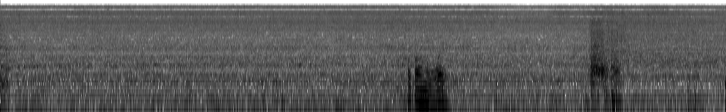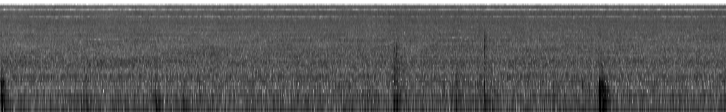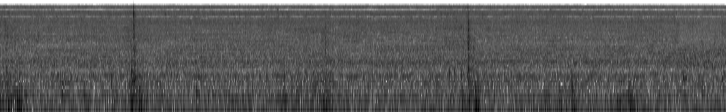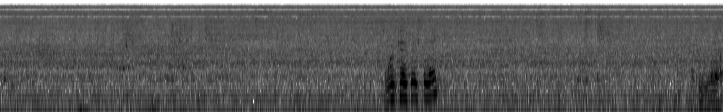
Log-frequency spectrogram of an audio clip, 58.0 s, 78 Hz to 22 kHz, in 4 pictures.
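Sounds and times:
faucet running into a sink: 0:00.0 - 0:58.0.

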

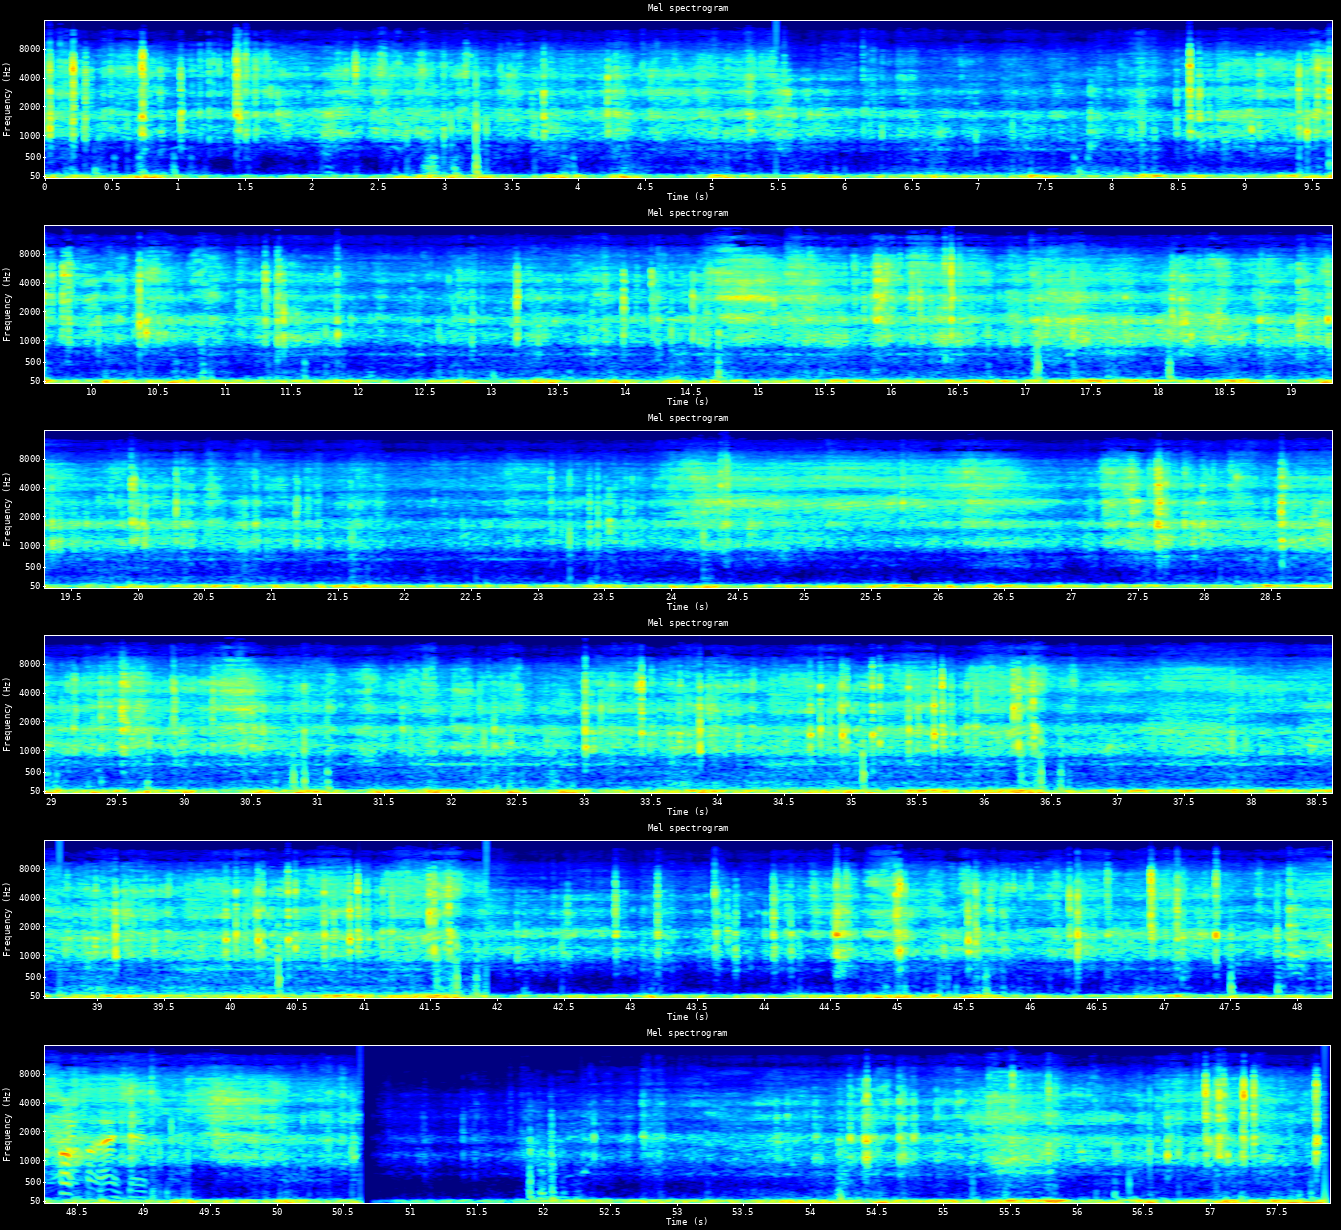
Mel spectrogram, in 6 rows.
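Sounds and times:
hockey stick clicking on puck: 0:00.0 - 0:06.7, 0:07.8 - 0:21.8, 0:27.3 - 0:38.2, 0:38.8 - 0:49.1, 0:53.7 - 0:57.9
wind on microphone: 0:00.0 - 0:50.7
skates scraping on ice: 0:00.0 - 0:57.9.

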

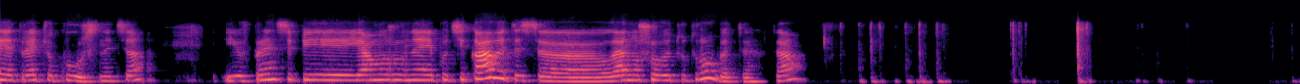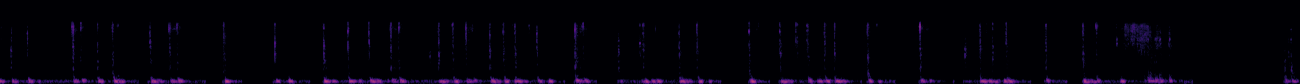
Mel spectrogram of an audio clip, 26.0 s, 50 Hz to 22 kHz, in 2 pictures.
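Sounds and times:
faint keyboard typing: 0:08.2 - 0:12.0, 0:12.7 - 0:24.9.

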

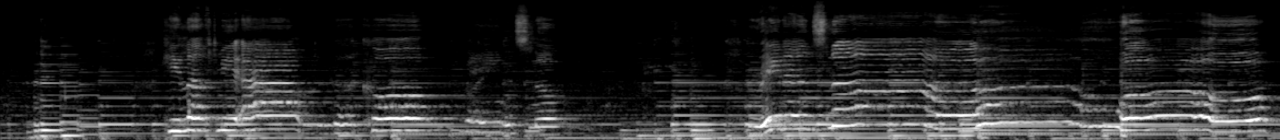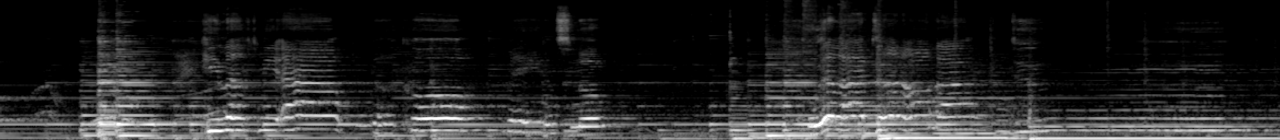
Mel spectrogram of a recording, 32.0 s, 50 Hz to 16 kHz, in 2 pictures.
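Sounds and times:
acoustic guitar: 0:00.0 - 0:32.0
woman singing: 0:01.9 - 0:07.2, 0:09.2 - 0:16.7, 0:17.3 - 0:23.8, 0:25.9 - 0:32.0
electric bass: 0:24.6 - 0:32.0.

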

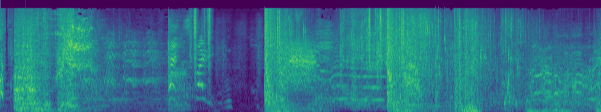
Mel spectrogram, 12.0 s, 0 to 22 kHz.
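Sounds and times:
dramatic music: 0:05.3 - 0:12.0
debris shattering: 0:07.0 - 0:10.6.

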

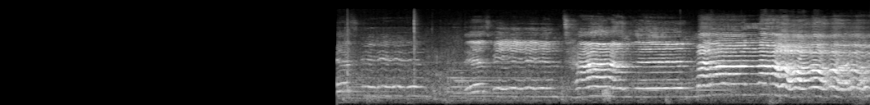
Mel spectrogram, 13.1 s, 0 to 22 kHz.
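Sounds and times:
woman singing: 0:05.1 - 0:13.0.

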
